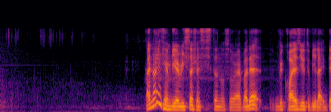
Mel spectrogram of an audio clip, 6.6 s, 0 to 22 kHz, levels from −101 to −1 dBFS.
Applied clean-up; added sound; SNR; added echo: neural separator model SepFormer DNS4.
